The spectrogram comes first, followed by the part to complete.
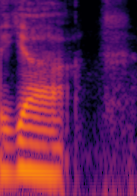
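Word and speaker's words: ي: in the word yes the Y of yes reminds me of the Y sound of the y now let's practice pronouncing the letter yah as usual first the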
